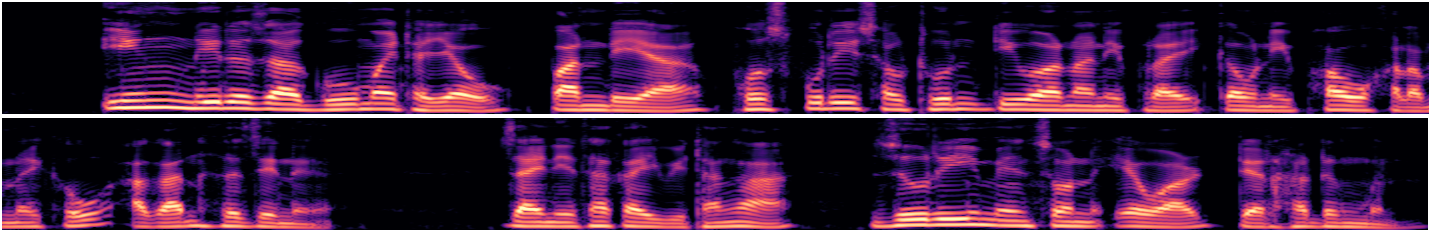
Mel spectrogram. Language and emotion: Bodo, neutral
